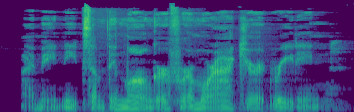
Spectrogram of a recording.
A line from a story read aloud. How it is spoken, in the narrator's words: Cass muttered against Dean's ear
